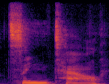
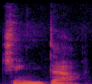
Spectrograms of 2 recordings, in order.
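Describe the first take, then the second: First: The second syllable begins with a t sound. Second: The second syllable begins with a d sound. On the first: The speaker calls it wrong. "it's not actually pronounced Tsingtao" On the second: The speaker calls it right. "T A O is actually pronounced Dao"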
